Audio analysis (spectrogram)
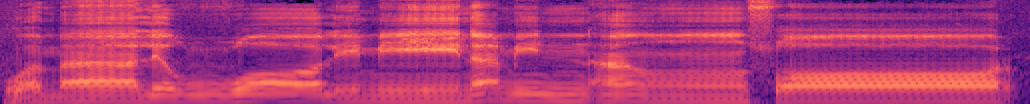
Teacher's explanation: نون ساکن کے بعد حروف اکفا کا صاد ہے، اخفا حقیقی ہوگا، یہاں پر گنہ کے ساتھ پڑھیں گے.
